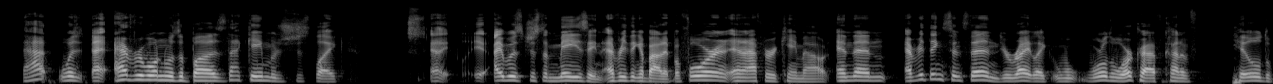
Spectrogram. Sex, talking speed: male, 180 wpm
